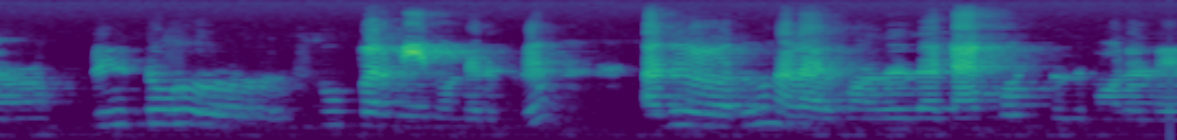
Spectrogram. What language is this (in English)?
Tamil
